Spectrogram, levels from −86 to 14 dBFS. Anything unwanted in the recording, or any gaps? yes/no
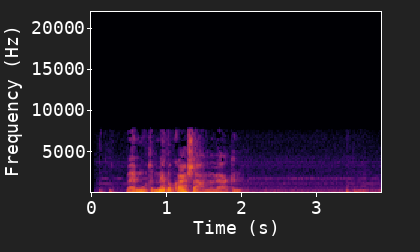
no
